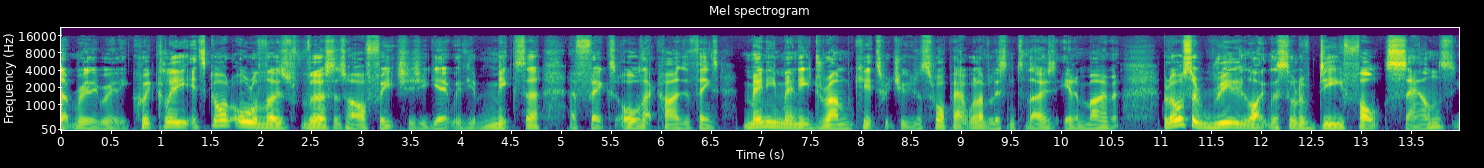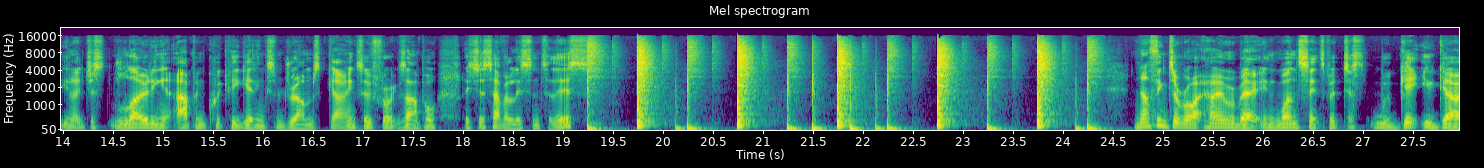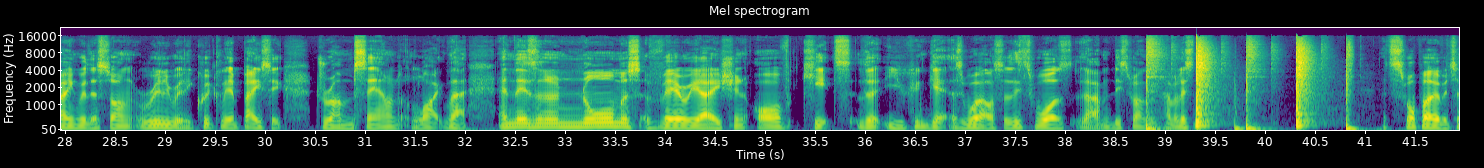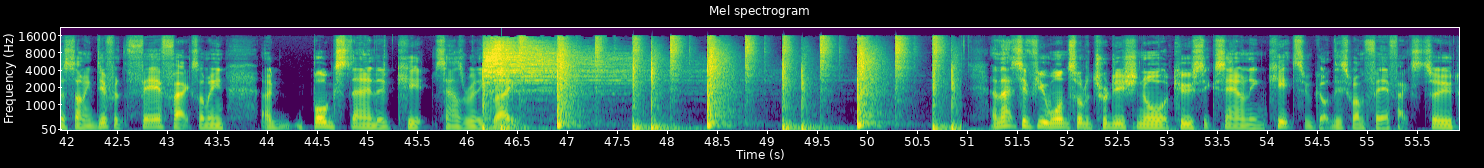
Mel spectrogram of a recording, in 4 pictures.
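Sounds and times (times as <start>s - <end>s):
snare drum: 19.2s - 24.5s, 38.8s - 41.0s, 46.2s - 51.0s
light hi-hat: 19.2s - 24.6s, 38.8s - 41.1s, 46.2s - 51.0s
kick drum: 19.3s - 24.5s, 38.8s - 41.0s, 47.7s - 50.1s, 50.7s - 51.0s
cymbal ringing: 46.2s - 49.1s.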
